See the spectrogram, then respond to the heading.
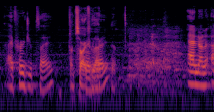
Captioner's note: laughter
